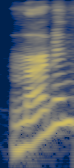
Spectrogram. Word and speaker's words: Mermin: They are the Eisner nominated Mermin series. Did I pronounce that correct? The title? Yep. Okay. Yeah, like a merman.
